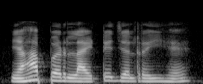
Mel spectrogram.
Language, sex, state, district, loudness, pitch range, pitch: Hindi, male, Jharkhand, Ranchi, -17 LUFS, 140-170 Hz, 150 Hz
